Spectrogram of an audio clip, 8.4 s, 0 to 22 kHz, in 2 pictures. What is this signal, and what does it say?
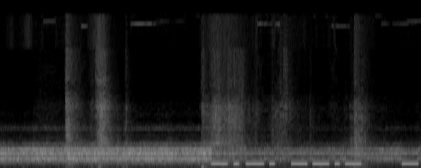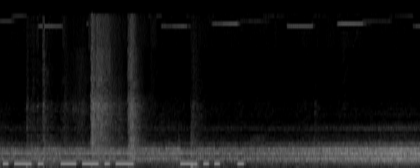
Morse code, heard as a keyed tone, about 21 wpm, 700 Hz, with radio static and the noise of a cafe. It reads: CQ CQ DE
